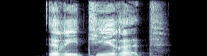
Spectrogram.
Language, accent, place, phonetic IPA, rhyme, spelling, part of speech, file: German, Germany, Berlin, [ɪʁiˈtiːʁət], -iːʁət, irritieret, verb, De-irritieret.ogg
- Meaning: second-person plural subjunctive I of irritieren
